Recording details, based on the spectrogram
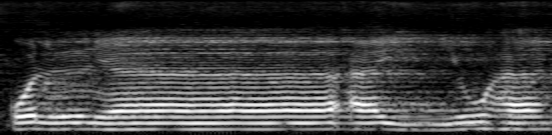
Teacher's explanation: ketika huruf ya di sini tasydid, maka jangan lupa untuk ditekan, dihentakkan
